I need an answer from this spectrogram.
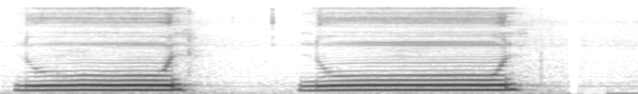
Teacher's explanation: नून कहते हुए नाक में आवाज नहीं जानी चाहिए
